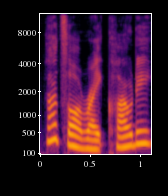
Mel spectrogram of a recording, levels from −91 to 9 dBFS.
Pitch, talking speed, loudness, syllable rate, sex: 235 Hz, 215 wpm, -13 LUFS, 4.9 syllables/s, female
